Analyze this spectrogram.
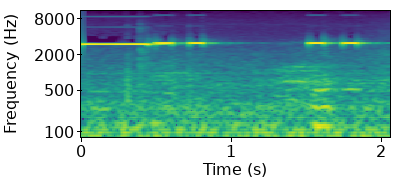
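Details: Steady high electronic tone with short beep bursts as a defibrillator delivers a 30-joule pre-use test shock into its built-in tester; defibrillator shock delivery tone.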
